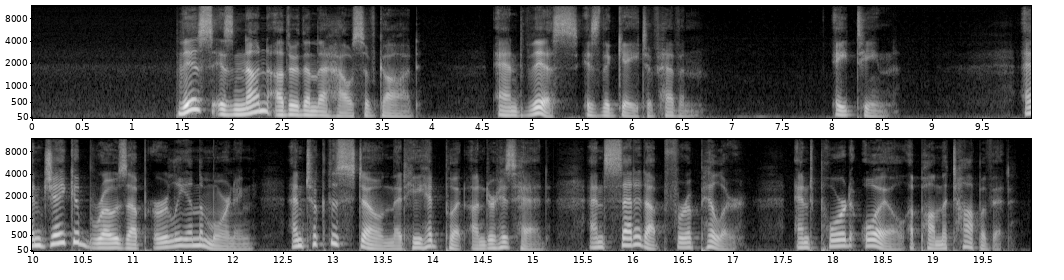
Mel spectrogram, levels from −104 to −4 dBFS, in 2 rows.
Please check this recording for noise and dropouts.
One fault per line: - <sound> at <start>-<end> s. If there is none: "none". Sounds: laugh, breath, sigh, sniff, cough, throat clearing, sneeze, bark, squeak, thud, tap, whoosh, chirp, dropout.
none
